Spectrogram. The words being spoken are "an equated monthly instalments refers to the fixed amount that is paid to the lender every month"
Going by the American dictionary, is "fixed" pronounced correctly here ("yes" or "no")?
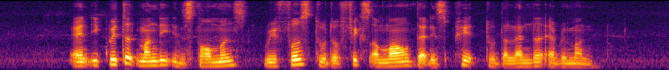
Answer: no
